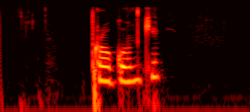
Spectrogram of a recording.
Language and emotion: Russian, neutral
